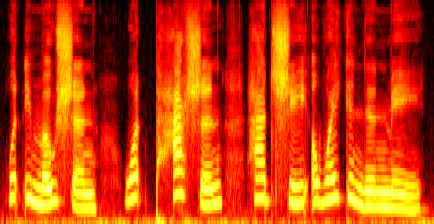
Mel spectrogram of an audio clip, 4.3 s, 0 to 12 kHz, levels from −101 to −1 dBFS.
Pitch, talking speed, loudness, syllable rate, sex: 230 Hz, 125 wpm, -19 LUFS, 4.2 syllables/s, female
